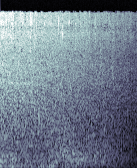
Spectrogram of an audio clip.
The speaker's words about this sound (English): Oh, man. Rain. Great.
